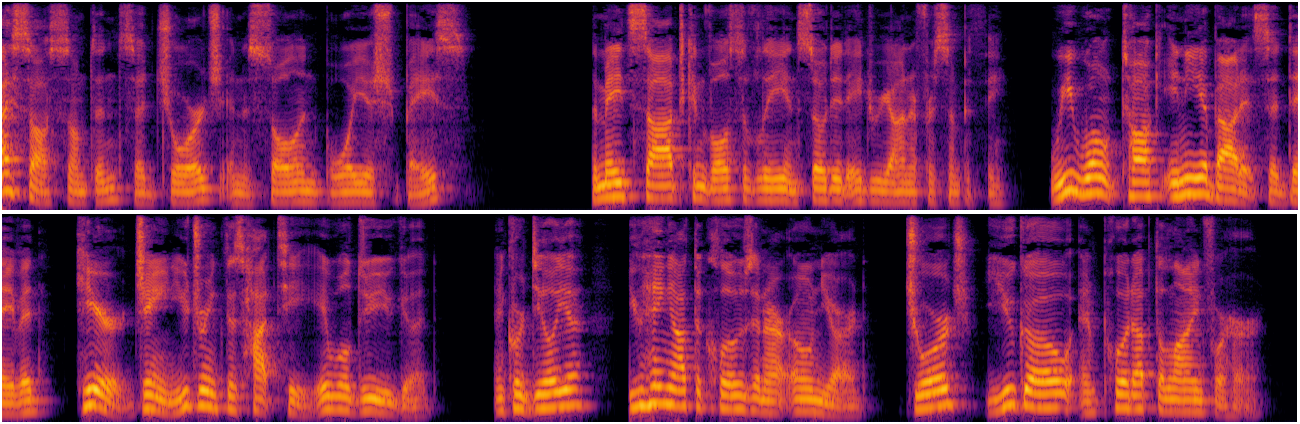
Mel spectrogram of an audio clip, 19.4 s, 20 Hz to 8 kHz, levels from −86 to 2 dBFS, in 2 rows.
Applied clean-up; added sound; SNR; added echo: none; none; none; none.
